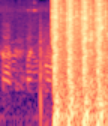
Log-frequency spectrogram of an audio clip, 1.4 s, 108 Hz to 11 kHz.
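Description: A .50 caliber machine gun firing from up on a mountain in Arma 3, set in the Soviet-Afghan conflict: after a brief quiet moment with a faint voice, a loud, sustained burst of heavy rapid gunfire erupts and continues.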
